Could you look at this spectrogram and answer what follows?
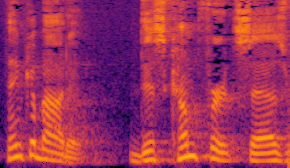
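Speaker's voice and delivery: ordinary delivery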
